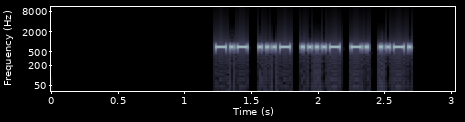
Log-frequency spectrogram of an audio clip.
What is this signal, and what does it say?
Morse code, heard as a keyed tone, about 46 wpm, 700 Hz. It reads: KV4NF
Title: USA Call Signs - 6x Character Spacing - 45wpm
